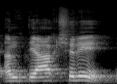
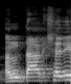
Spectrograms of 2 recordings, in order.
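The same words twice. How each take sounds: First: अंत्याक्षरी said slowly with a clear त्य cluster; correct pronunciation. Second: अंताक्षरी said with plain त, no य; the everyday slip: अंताक्षरी without the या sound; common wrong way. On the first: Teacher giving exam students the correct form: slow, careful अंत्याक्षरी. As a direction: spell it out slowly: अंत्याक्षरी, with the य sounded after त. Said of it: "अंत्याक्षरी होता है". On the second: Teacher showing students the wrong everyday form: अंताक्षरी with no य. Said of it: "अंताक्षरी हम लोग बोलते गलत हैं". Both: Shown as a demonstration.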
